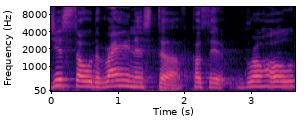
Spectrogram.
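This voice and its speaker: Speaking very slowly in an American accent, a woman uses a medium pitch with ordinary variation. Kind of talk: interview answer.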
